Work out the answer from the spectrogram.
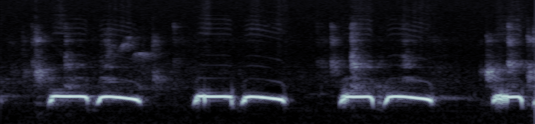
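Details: Rhythmic 'thúc gù' cooing of a spotted dove, meant to stimulate other doves to coo in training; four evenly spaced paired coos, a brief note followed by a drawn-out, gently descending hollow tone.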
